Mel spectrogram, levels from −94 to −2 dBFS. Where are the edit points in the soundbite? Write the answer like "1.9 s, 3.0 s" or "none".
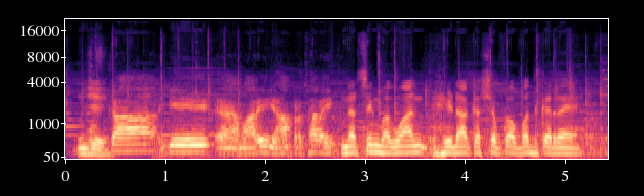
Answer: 2.6 s

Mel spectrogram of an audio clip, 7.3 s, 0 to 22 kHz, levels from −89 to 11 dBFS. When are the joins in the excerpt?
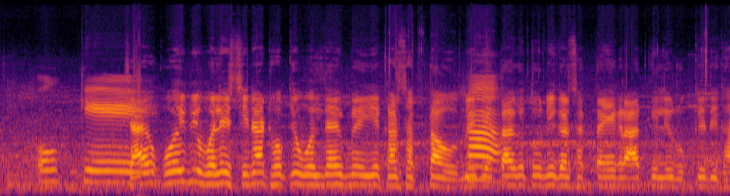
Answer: none

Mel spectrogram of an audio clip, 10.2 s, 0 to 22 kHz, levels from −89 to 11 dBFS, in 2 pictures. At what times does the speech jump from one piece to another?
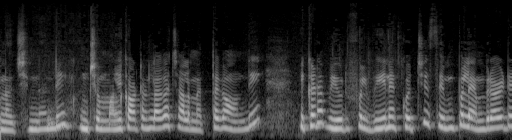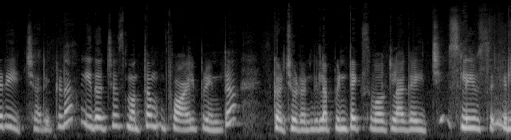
5.9 s

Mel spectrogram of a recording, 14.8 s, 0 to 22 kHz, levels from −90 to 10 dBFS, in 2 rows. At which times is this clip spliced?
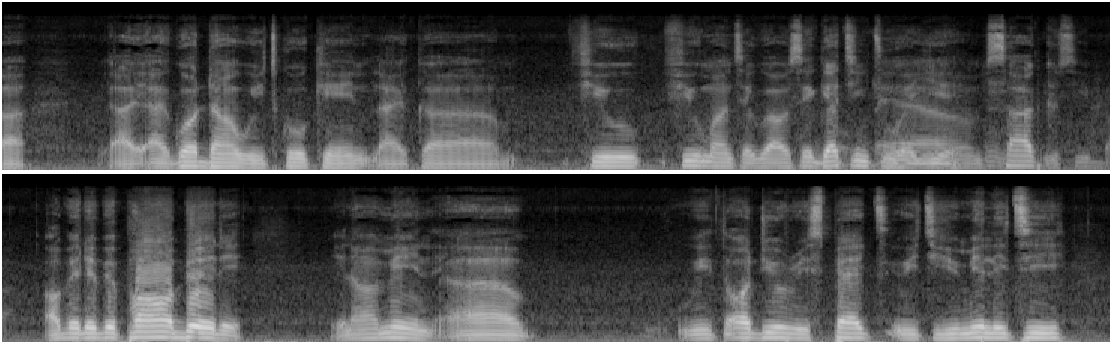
6.5 s

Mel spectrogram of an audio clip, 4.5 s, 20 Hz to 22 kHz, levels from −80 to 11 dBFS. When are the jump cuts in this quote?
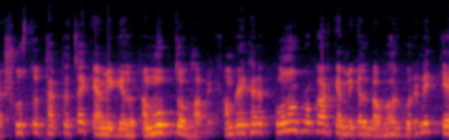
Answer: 1.4 s, 2.2 s

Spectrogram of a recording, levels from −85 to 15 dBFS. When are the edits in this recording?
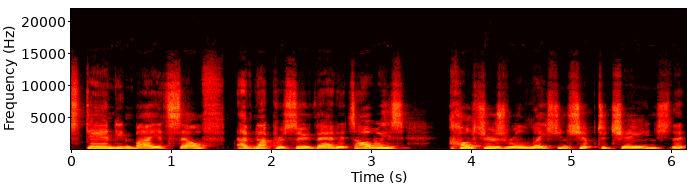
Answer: none

